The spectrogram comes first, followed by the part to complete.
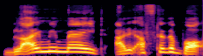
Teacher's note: even in the cockney accent they don't pronounce t and r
